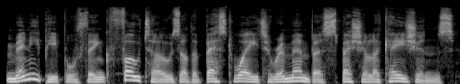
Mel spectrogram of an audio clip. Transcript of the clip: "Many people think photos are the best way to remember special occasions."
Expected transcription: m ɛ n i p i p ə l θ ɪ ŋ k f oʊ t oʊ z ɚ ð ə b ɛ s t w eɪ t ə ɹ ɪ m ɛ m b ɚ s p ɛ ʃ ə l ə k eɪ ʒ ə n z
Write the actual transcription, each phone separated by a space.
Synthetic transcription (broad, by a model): m ɛ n i p i p ə l θ ɪ ŋ k f oʊ t oʊ z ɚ ð ə b ɛ s t w eɪ t ə ɹ ɪ m ɛ m b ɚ s p ɛ ʃ ə l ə k eɪ ʒ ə n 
